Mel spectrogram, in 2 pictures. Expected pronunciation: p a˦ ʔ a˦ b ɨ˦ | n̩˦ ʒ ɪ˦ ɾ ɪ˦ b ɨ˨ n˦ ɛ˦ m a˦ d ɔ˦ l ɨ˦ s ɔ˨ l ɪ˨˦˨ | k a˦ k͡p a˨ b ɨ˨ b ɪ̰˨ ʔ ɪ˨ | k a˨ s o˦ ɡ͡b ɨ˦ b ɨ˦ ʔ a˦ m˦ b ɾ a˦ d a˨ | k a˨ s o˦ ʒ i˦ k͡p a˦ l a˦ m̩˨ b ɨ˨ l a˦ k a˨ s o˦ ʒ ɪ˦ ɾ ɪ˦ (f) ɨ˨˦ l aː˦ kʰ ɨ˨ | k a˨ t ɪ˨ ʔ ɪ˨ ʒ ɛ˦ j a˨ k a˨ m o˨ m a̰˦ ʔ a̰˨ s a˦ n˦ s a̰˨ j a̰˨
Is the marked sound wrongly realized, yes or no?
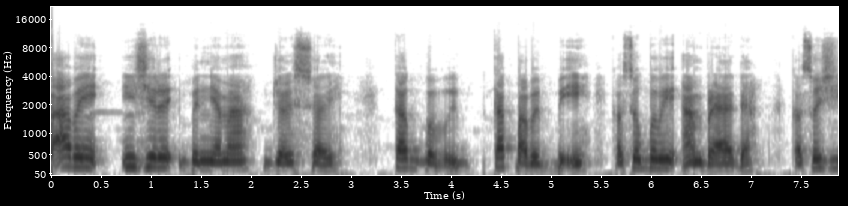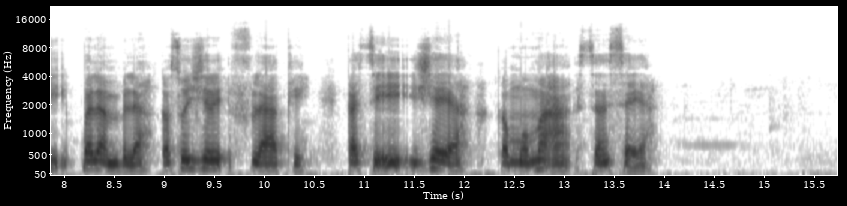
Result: no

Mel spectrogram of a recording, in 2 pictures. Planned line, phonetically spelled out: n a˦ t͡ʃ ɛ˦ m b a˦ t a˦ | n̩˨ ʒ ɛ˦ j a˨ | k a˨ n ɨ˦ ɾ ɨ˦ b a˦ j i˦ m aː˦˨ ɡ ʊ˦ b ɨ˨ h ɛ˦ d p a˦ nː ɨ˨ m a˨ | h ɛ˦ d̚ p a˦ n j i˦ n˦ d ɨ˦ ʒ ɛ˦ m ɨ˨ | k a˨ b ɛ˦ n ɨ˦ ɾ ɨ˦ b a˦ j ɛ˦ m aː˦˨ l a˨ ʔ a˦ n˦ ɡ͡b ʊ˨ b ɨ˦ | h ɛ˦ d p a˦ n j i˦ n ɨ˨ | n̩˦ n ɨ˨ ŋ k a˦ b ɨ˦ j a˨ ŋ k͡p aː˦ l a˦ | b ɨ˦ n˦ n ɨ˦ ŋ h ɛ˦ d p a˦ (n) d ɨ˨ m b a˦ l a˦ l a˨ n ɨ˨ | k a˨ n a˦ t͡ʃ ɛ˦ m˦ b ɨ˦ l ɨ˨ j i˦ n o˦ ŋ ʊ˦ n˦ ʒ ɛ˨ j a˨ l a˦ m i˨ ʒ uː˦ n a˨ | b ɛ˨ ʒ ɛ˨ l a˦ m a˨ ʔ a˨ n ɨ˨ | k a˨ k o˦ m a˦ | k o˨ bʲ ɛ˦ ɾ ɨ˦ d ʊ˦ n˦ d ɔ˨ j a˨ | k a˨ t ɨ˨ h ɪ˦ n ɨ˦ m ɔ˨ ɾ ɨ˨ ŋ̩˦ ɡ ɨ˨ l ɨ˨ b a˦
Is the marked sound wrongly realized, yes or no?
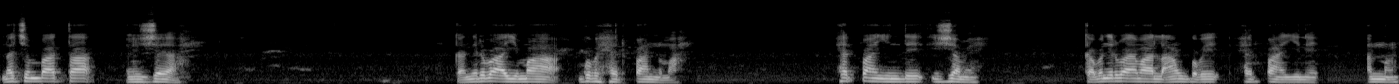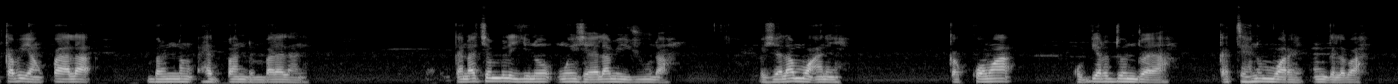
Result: no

